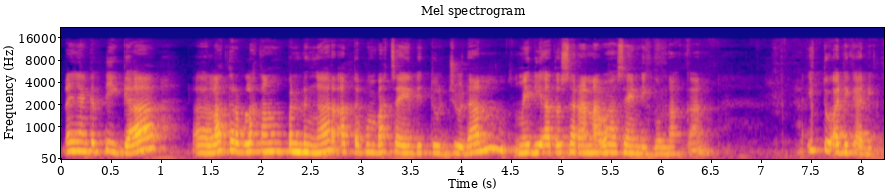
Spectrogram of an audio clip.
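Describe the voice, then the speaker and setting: Woman teacher with a gravelly, echoey voice. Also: fairly high pitch, brisk, warm tone. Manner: explanatory, asks questions to students, frequent fillers. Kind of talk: recorded lesson video.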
